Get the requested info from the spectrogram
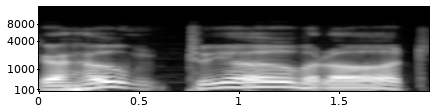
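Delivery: loud, high-pitched bellow with a crackle. Narrating a story, a voice calls from the rooftops, bellowing with a crackle. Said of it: "A voice bellows from the rooftops with a crackle".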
